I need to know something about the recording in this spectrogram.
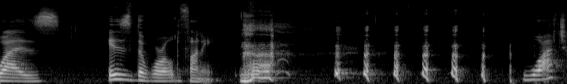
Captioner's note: Baratunde laughing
